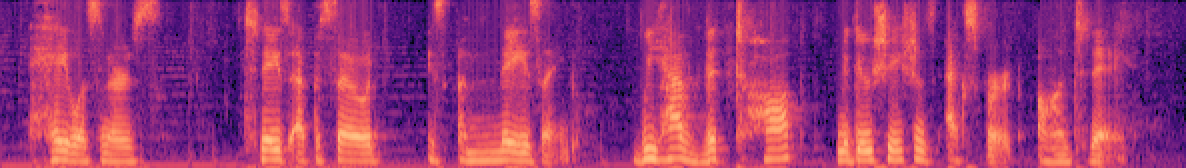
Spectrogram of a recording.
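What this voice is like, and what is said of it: Late-night radio DJ voice. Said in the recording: “do you have a late-night DJ radio voice? ... Pretty good. I think that was pretty good.”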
